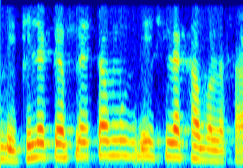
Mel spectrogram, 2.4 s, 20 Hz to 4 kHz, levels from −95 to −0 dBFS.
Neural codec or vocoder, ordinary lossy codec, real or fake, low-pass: none; none; real; 3.6 kHz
